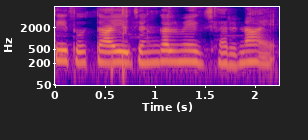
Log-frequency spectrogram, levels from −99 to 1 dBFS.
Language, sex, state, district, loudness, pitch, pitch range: Hindi, female, Uttar Pradesh, Hamirpur, -33 LUFS, 215 Hz, 210-225 Hz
